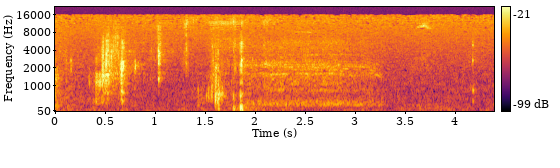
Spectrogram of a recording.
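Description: Near silence with a few faint mouth clicks from a man pausing between spoken phrases, in the first two seconds, then a soft faint noise.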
